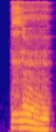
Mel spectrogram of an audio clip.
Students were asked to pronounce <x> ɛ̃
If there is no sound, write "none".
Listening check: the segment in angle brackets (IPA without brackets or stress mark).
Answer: ɣ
